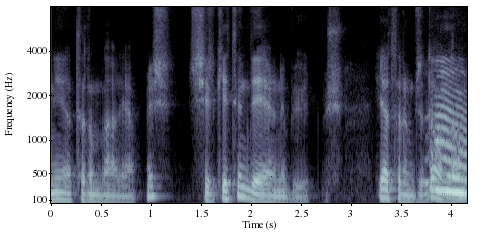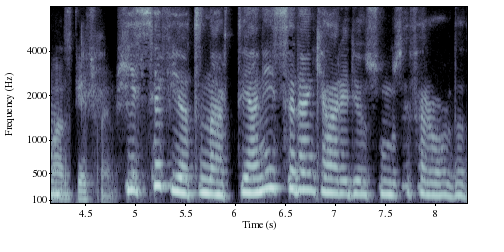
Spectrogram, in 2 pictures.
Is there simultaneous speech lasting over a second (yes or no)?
no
